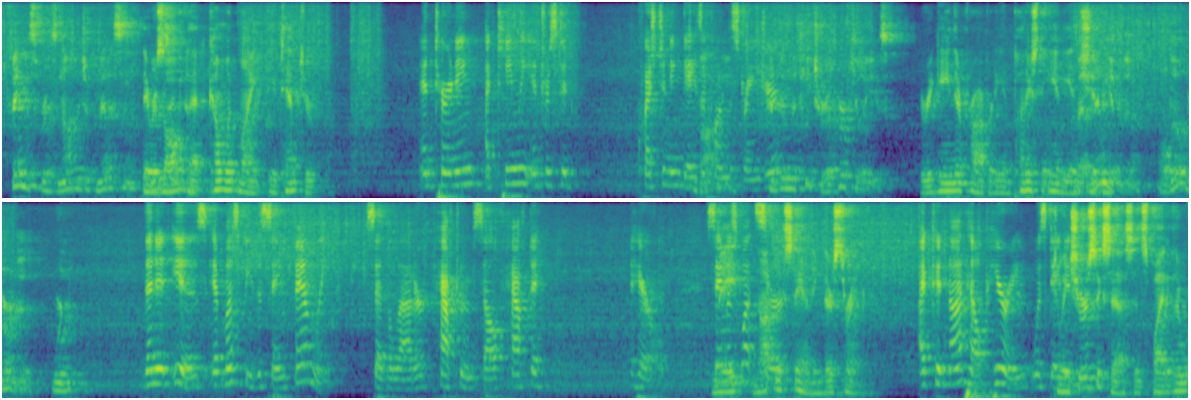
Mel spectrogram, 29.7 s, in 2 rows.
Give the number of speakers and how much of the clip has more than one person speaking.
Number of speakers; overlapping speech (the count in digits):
3, about 13%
